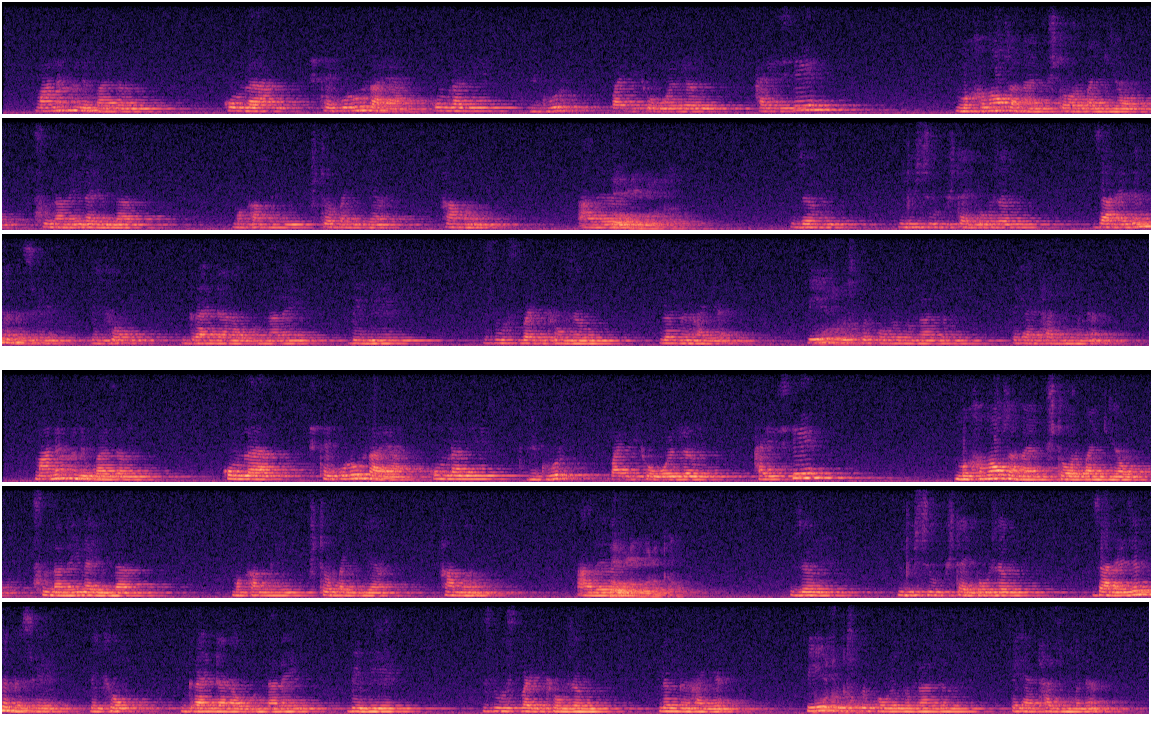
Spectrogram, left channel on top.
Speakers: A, on the right; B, on the right.
A: मानो होनोबा जों कमला फिथाइखौल' जाया कमलानि बिगुर बायदिखौबो जों खायसे मोखाङाव जानाय फिथर बायदियाव फुननानै लायोब्ला मोखांनि फिथर बायदिया हामो। आरो
B: औ नंगौ नोंथां
A: जों लिसु फिथाइखौ जों जानायजों लोगोसे बेखौ ग्राइनदाराव उननानै बेनि जुस बायदिखौ जों लोंनो हायो। बे
B: नंगौ नोंथां
A: जुइसफोरखौ लोङोब्ला जों देहाया थाजिम मोनो।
